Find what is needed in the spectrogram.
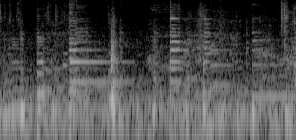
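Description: Music: an acoustic guitar playing plucked notes.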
